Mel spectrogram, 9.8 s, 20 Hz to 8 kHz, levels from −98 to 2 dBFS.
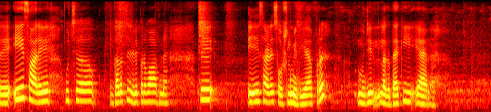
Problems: echo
